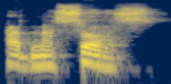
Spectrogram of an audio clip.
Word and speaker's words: Parnassos: How small our mightiest bends look when contrasted with his classic Parnassos, he wrote to his wife, adding, please accent the last syllable.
